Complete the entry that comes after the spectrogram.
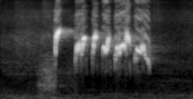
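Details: Red-whiskered bulbul from Thailand, a recording played each morning so young birds learn to sing. One quick phrase of about six clear whistled notes, rising then bouncing up and down, lasting under a second, over faint low background hum.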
